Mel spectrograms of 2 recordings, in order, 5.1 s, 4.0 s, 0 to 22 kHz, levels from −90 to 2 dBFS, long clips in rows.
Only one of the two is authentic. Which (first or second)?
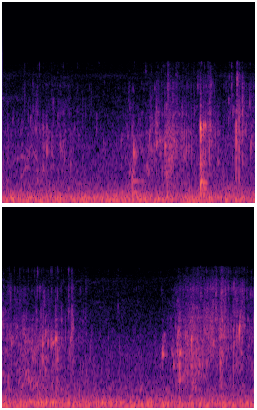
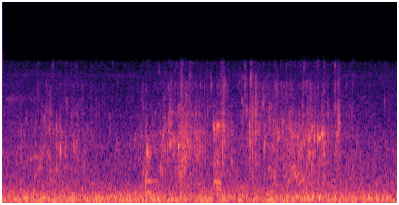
first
